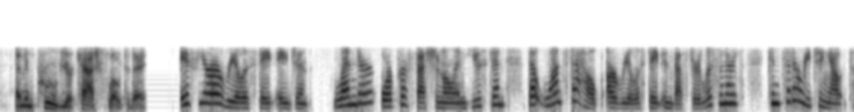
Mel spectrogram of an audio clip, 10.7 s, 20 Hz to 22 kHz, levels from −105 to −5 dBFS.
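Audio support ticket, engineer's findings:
Speech thin, boxy and slightly rough throughout, with a synthetic edge. Nothing above 3.6 kHz; usable band roughly 200 Hz to 3.5 kHz, telephone-style. Component: G.729 codec, character points to the G.729A variant at around 8 kbit/s. Mechanism: speech rebuilt from filter, pitch predictor and sparse pulses per 10 ms frame; plainly audible coding damage.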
